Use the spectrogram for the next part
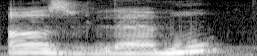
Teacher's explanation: وَمَنْ أَظْلَمُ مِمَّنْ مَنَعَ، وَمَنْ أَظْلَمُ، نون ساکن کے بعد حمزہ آ گیا ہے تو نون ساکن کو ظاہر کر کے بغیر غننے کے پڑھیں گے، وَمَنْ أَظْلَمُ، میم کو لمبا نہیں کرنا، لام کو بھی لمبا نہیں کرنا کیونکہ ان کی مقدار اتنی ہی ہے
